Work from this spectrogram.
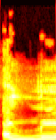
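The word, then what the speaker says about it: الله: আ লই হ এখানে এই যে আল্লাহ আমরা আকার দিয়ে বলি এটা ভুল আরবি টার্মে ভুল বাংলা টার্মে ঠিক আছে আমরা যে যেভাবে চালাই কিন্তু আরবি এবং বাংলা হুবহু একইভাবে উচ্চারণ করা সম্ভব হয় না আরবিটা আরবি দিয়েই শিখতে হবে তো যাই হোক আল্লাহ হবে আকার হবে না এভাবে লামের আগে ওয়াও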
